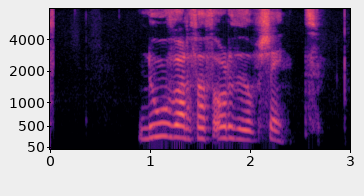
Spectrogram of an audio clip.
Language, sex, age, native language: Icelandic, male, 13, Icelandic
